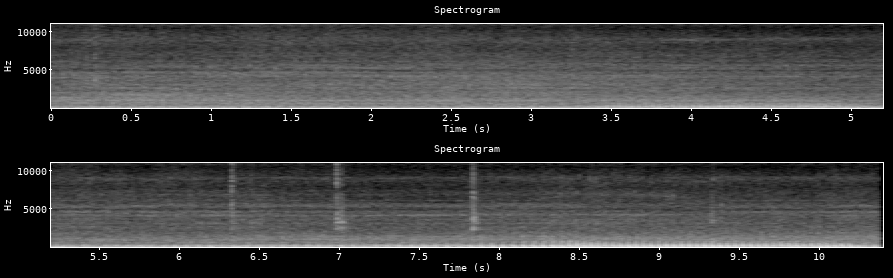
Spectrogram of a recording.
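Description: Street traffic: motor vehicles and scooters running past with a steady engine rumble. It grows louder from a few seconds in and is loudest near the end as a vehicle passes close.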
